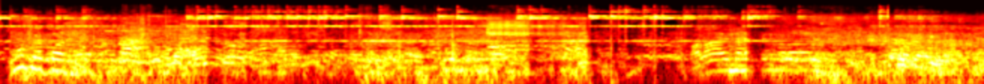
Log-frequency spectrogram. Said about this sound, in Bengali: বিশাল সাইজের একটি ছাগল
